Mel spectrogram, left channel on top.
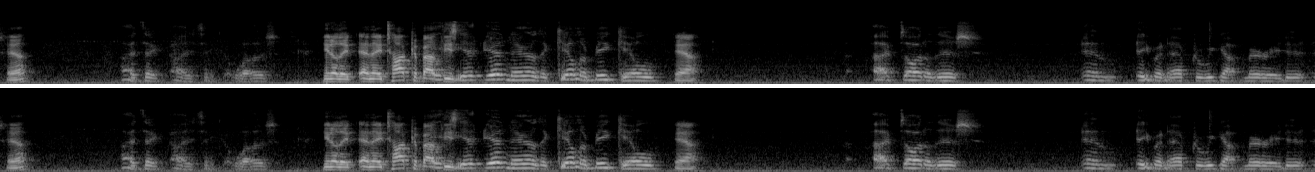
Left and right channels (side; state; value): both; normal; correlation 0.40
